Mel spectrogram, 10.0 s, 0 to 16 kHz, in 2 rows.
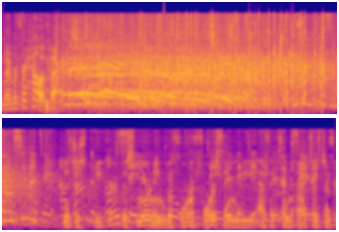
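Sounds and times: people applauding: 0.7s - 5.8s.

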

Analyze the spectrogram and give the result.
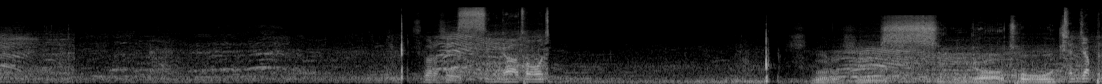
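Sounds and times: long drawn-out shout: 0.0s - 3.2s
low stadium ambience: 0.0s - 11.0s.

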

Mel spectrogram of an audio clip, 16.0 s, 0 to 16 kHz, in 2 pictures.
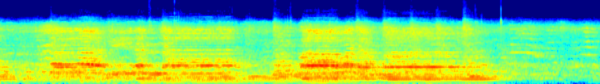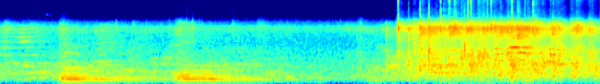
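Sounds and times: vocal group singing held notes: 0.0s - 6.8s
audience applauding: 13.1s - 16.0s.

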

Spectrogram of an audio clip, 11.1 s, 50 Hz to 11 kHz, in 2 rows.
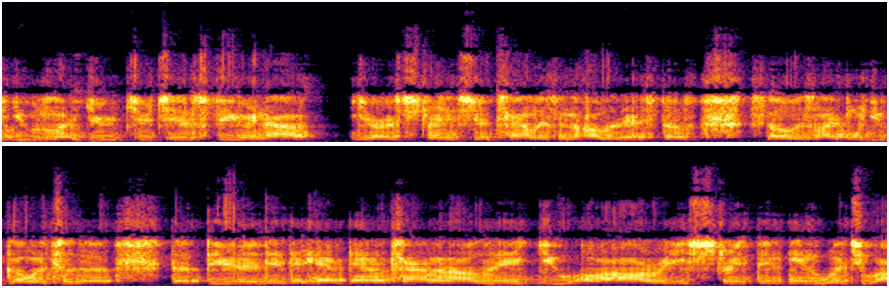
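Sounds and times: person talking over telephone: 0.0s - 11.0s.

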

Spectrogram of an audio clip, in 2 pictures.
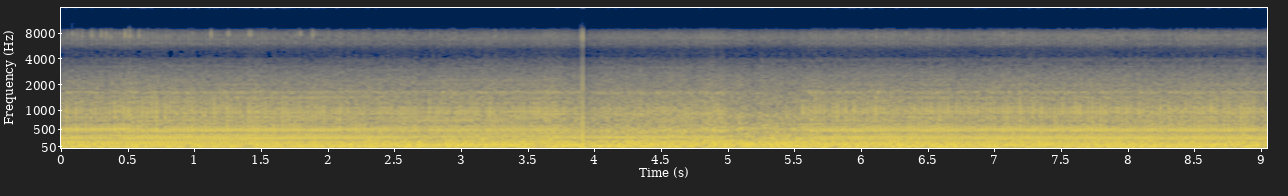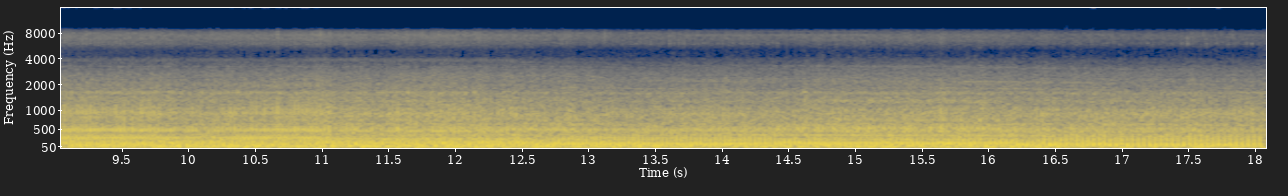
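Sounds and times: motorcycle engine running: 0.0s - 18.0s
wind and road rumble: 0.0s - 18.0s.

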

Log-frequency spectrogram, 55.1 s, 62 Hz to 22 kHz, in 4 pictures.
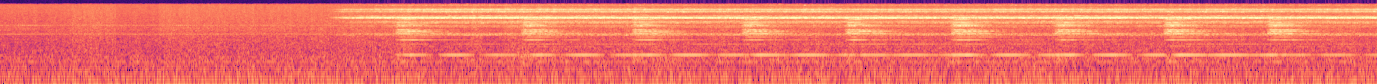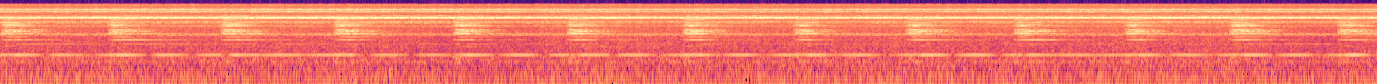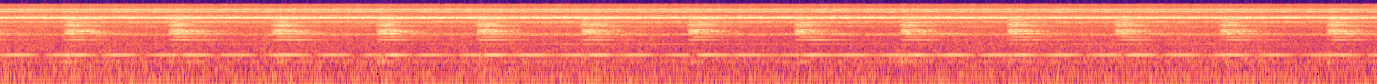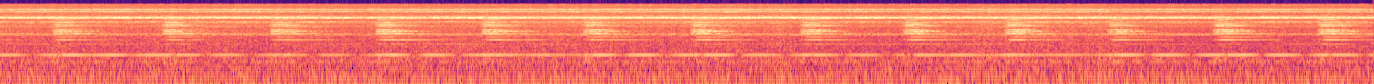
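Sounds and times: steady high ringing tone: 0.0s - 55.0s
altar bells ringing: 3.8s - 55.0s.

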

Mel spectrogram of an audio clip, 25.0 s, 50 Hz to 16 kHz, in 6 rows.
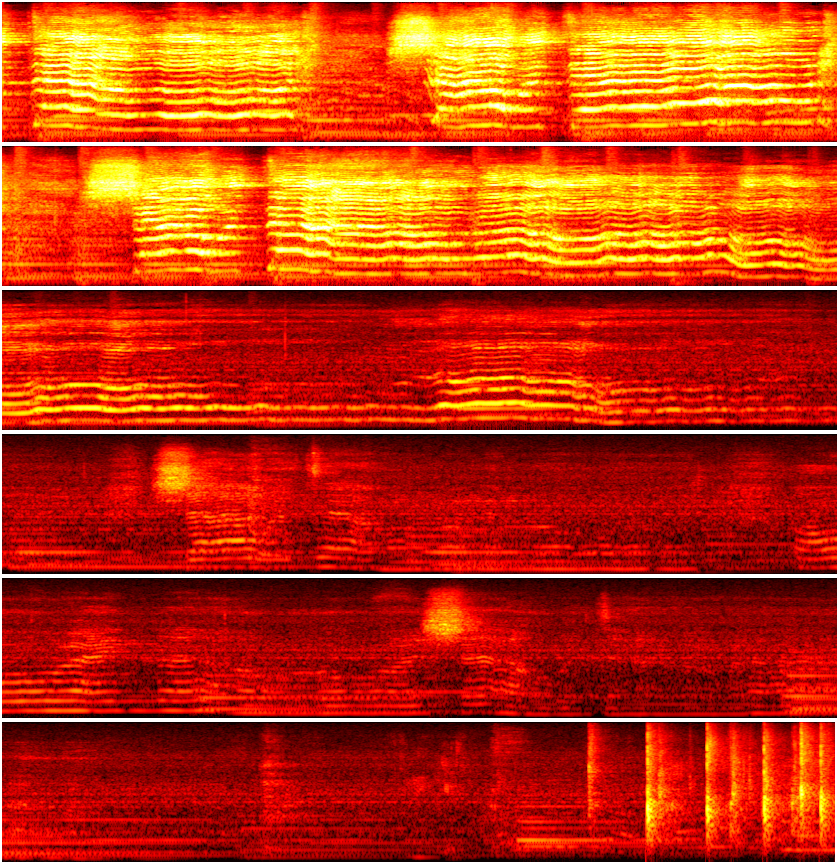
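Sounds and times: woman singing with vibrato: 0.0s - 12.6s.

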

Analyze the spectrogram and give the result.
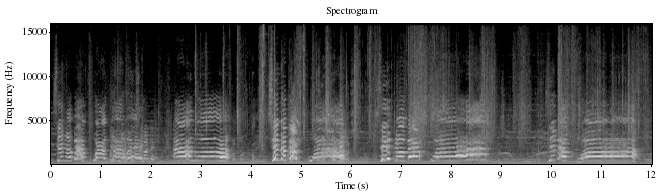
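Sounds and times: woman yelling: 0.0s - 3.7s, 4.4s - 5.9s, 6.6s - 8.9s, 9.9s - 11.9s.

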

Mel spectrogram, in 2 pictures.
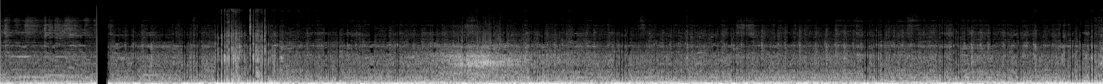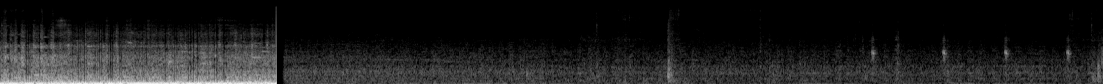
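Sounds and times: truck engine and road noise: 0.0s - 22.0s.

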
